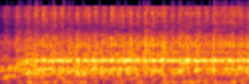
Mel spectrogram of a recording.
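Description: A sewing machine stitches batting onto quilt blocks, its needle running in a steady fast whirring chatter, close and continuous throughout with no pauses.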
